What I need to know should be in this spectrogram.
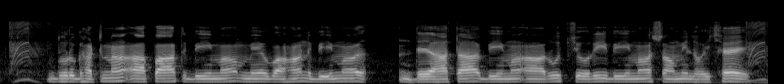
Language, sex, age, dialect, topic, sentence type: Maithili, female, 25-30, Angika, banking, statement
